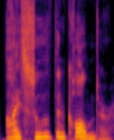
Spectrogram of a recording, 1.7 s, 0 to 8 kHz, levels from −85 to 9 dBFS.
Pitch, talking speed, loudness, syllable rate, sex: 175 Hz, 175 wpm, -16 LUFS, 4.6 syllables/s, male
